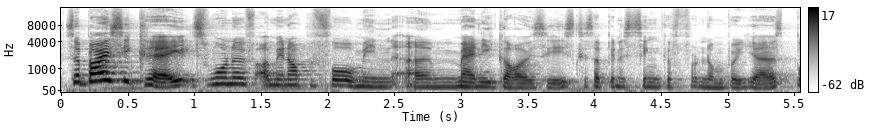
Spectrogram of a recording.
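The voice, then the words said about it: Birmingham accent. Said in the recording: “I'm originally from Birmingham, in case you can't tell by the really mild accent.”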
